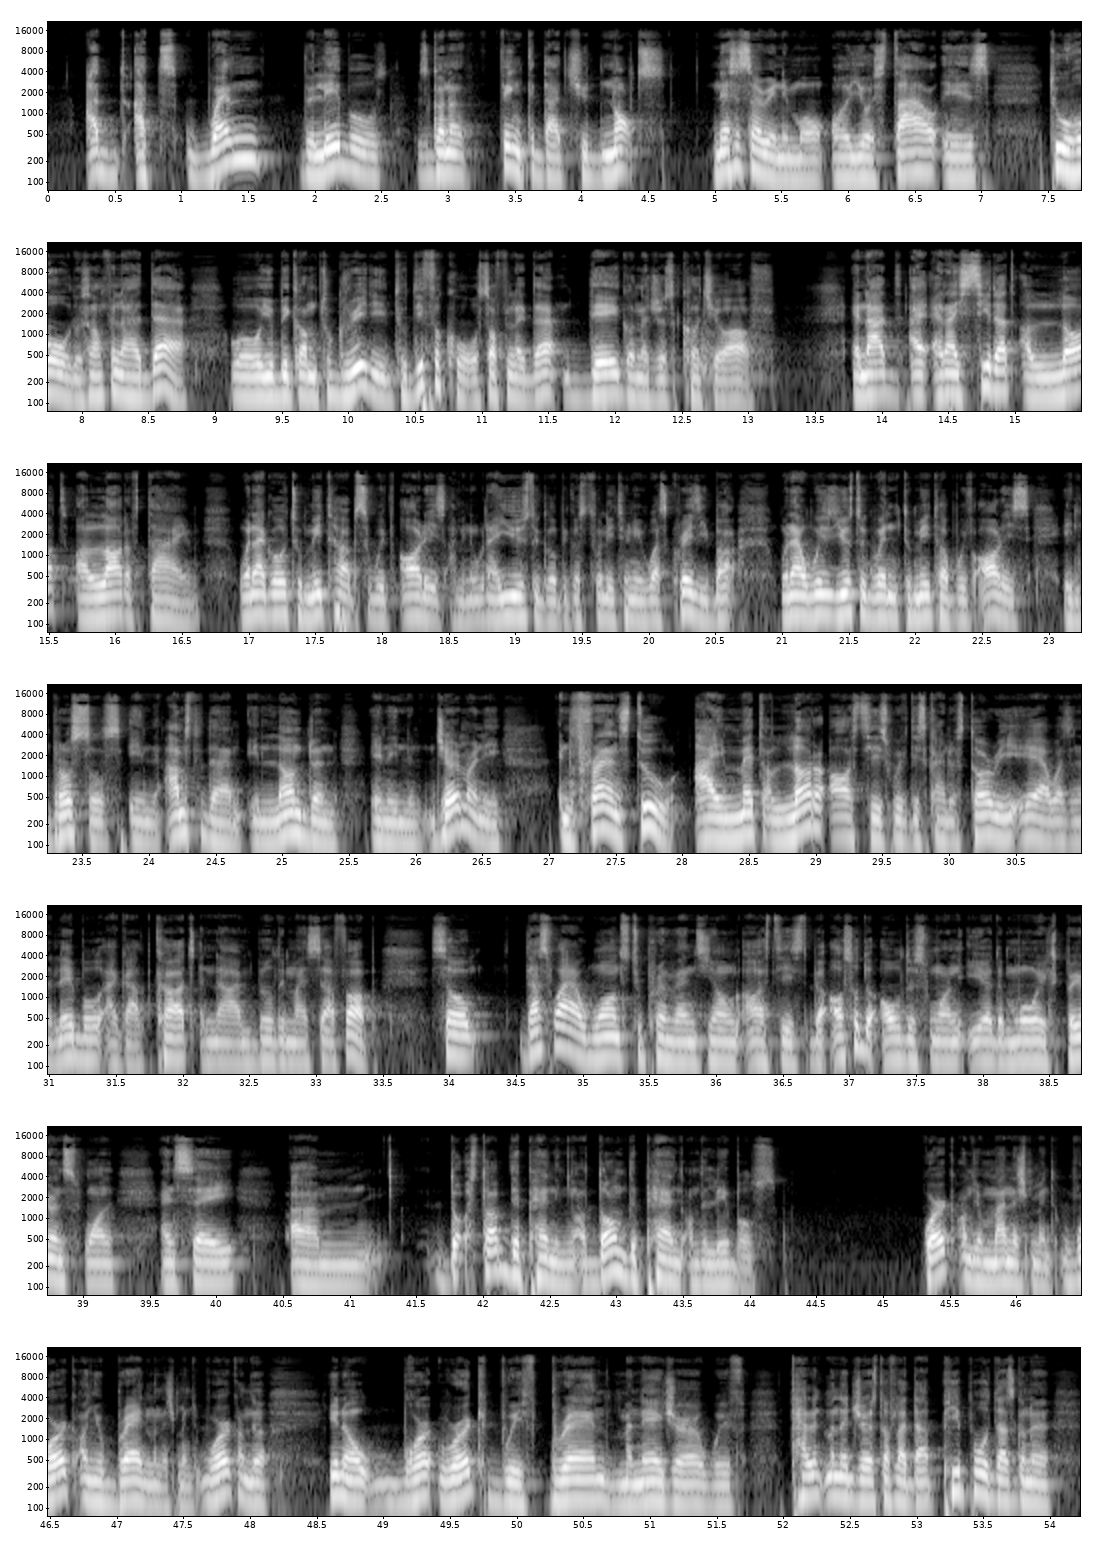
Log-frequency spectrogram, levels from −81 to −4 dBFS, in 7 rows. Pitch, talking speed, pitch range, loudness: 120 Hz, 200 wpm, 110-130 Hz, -15 LUFS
